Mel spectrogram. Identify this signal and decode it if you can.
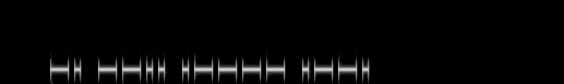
Morse code, heard as a keyed tone, about 20 wpm, 700 Hz. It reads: NZ1P
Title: USA Call Signs - 4 Characters - Repeated 3x - 20wpm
